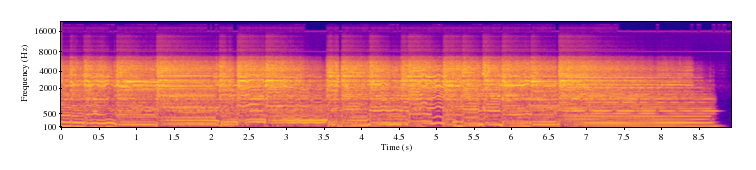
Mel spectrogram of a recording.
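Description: An electric guitar runs through a Hotone Ampero 2 Marshall SV20H clone with no reverb or effects. It plays loud, distorted chords and notes continuously, then cuts off sharply at the end.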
